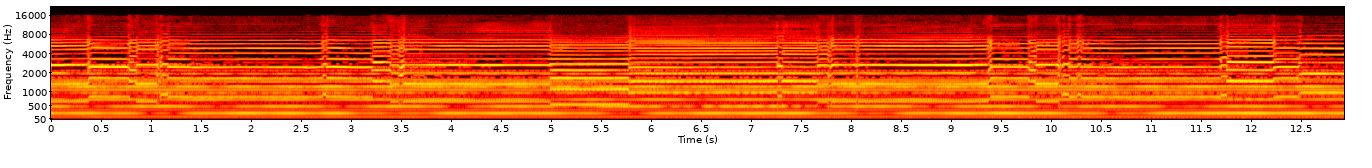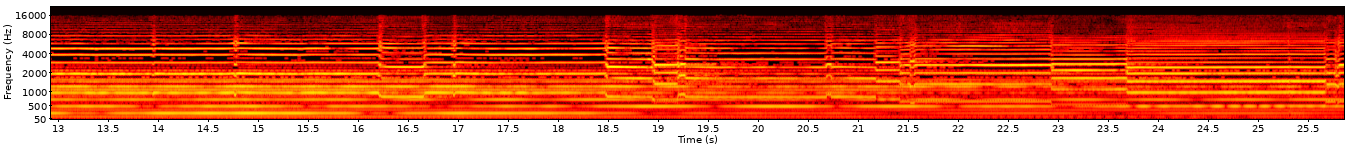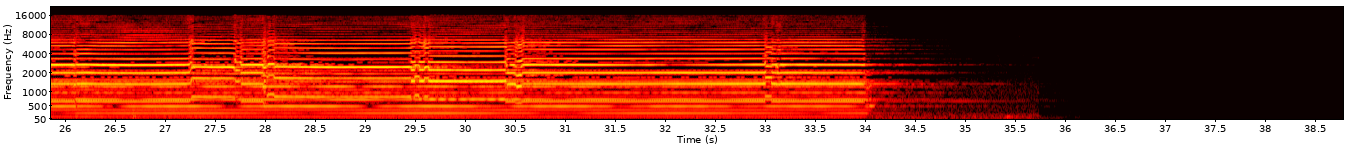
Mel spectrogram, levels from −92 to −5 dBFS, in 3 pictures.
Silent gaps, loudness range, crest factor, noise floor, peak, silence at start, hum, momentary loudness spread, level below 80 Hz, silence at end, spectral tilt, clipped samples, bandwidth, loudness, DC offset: none; 5 LU; 16 dB; under -90 dBFS; -12 dBFS; 0 s; none; 6 LU; -74 dBFS; 4.55 s; -0.5 dB/octave; under 0.1%; 16.5 kHz; -25 LUFS; under 0.1%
